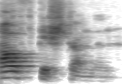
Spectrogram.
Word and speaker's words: aufgestanden: Wir haben die ganze Woche um 9 Uhr aufgestanden. Entonces, por eso es importante saber que los verbos separables llevan el acento tónico, obviamente, no hay acentos gráficos en alemán, el acento tónico sobre la primera sílaba.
